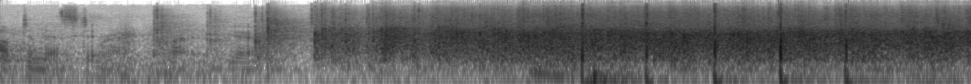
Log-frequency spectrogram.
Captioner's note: applauding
